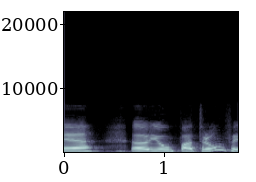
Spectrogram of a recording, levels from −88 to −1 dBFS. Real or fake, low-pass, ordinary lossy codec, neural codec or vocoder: fake; none; none; codec, 16 kHz, 0.9 kbps, LongCat-Audio-Codec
